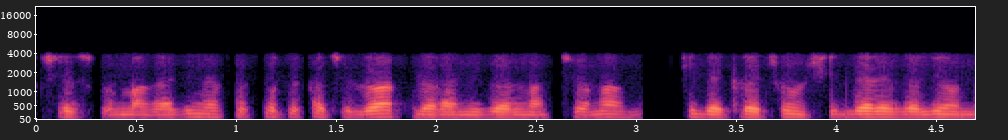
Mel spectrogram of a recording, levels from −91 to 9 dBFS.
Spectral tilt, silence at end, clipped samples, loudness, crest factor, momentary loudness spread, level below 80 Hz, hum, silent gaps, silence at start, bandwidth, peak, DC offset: -11.5 dB/octave; 0 s; under 0.1%; -24 LUFS; 18 dB; 8 LU; -60 dBFS; none; none; 0.05 s; 4.2 kHz; -4 dBFS; under 0.1%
